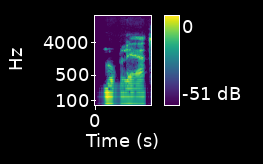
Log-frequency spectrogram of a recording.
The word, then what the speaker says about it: oubliette: back and retinker stuff, hey, how do you pronounce that? Oubliette? Oubliette.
